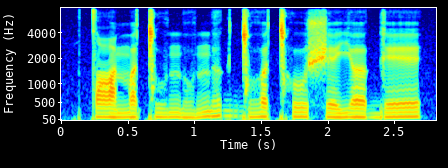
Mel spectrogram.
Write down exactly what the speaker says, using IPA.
tˤ ɛ m ɐ ǀ ṳ n o̤ n ə̤ ɡ ɡ͡ǀ o̤ ə̯ ǀʰ u ʃ ɪ j ə ɡ ɪ

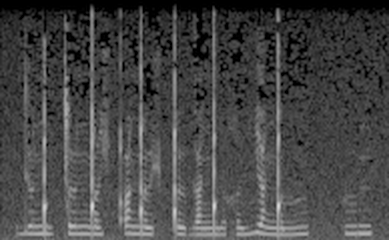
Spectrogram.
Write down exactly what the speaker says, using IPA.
d ø ŋ͡ǃ i̤ ǀ ø ŋ͡ǃ ə ç qʼ ɯ ŋ͡ǃ ø ʃ ǃ ø ɡ a ŋ͡ǃ i̤ χ i̤ ʎ a ŋ͡ǃ ɯ | k ɯ ŋ

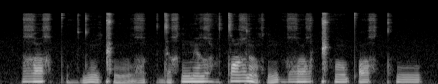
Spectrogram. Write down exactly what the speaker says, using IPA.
ʁ ɤ˦ χ pʼ ṳ˨ d ũ˦˨ ǁ õ˨ ʁ | d ɯ˨ χ ŋ͡m ẽ˦ ʁ ṳ˨˦ tˤ o˦ ʁ ɾ õ˨ χ ŋ͡m ṳ˦ ʁ u˦ ʁ ǁʰ ɔ̃˦ pʼ ɔ˦ χ kʰ u˦

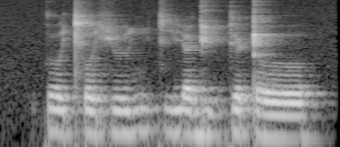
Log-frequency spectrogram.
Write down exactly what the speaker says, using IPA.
k ɤ cʰ ɤ ç ʉ ʎ i̤ c i̤ j ɛ ɡ i k e ʈ ɤ

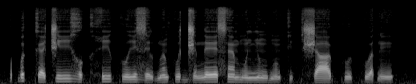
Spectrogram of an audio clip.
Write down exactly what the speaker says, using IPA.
ɓ ə˦ k ɛ˨ t͡ʃ iː˦ ɣ o˧ k h iː˦ kʷ iː˧ z i˨ l b ɛ̃˦ kʷ ə˦ d͡ʒ ə˧ n eː˦ s ɛ̃˦ b ũ˧ ɲ ũ˧ ɡ͡b ũ˨ k i˨ k ʃ aː˧ kʷ i˨ kʷ a˧ ɗ ĩ˧

